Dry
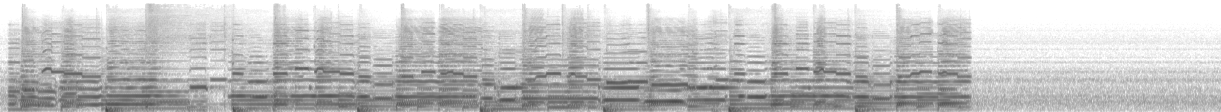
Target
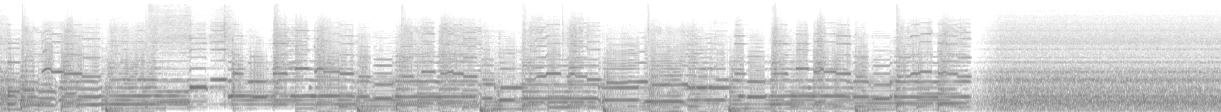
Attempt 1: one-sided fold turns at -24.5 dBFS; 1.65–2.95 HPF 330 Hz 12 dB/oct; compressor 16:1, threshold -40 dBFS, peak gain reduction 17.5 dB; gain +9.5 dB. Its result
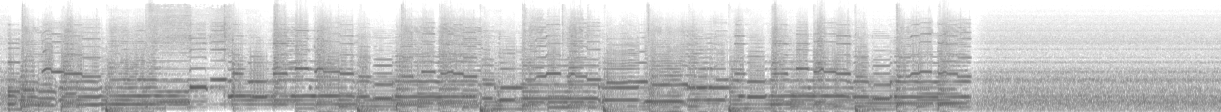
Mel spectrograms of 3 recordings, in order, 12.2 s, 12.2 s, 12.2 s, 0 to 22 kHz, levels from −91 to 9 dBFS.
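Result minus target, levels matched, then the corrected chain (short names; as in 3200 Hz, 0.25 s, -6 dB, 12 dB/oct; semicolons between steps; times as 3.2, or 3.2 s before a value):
compressor: peak gain reduction -9.5 dB
one-sided fold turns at -24.5 dBFS; 1.65–2.95 HPF 330 Hz 12 dB/oct; compressor 16:1, threshold -50 dBFS, peak gain reduction 27 dB; gain +9.5 dB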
